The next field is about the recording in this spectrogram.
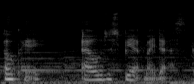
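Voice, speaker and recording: A woman playing a patient but firm, sometimes frustrated schoolteacher in a radio play, speaking in a measured, polite way. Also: mid-range voice, wildly swooping pitch, gravelly, over music, poor audio. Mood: instructive. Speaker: actor and narrator in a radio play. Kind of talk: first-person radio drama narration and dialogue.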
